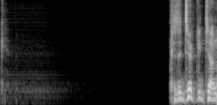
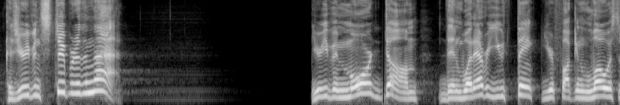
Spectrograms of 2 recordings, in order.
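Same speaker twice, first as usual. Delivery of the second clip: yelling, higher and louder; furious rant building to a scream; angry shout; 7 semitones higher, 5 dB louder than usual. Real, not acted. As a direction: blast the insult at them. Ranting insult at supporters.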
